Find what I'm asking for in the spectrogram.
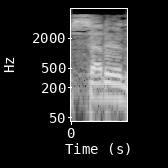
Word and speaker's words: Sadr: It's more Sutter than Sadr.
